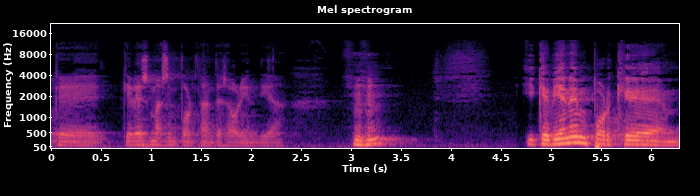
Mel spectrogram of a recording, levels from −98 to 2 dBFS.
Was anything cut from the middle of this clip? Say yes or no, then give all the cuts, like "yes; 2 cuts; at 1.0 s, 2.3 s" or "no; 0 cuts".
yes; 1 cut; at 4.6 s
